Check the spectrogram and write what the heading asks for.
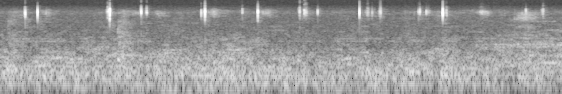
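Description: Faint, irregular small clicks, a few each second and often in pairs, over a low steady room hum.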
